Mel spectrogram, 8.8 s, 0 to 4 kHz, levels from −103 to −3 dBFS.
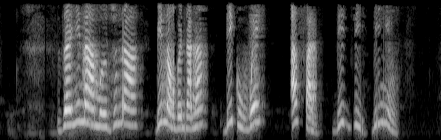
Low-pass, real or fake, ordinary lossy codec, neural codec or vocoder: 3.6 kHz; real; AAC, 16 kbps; none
